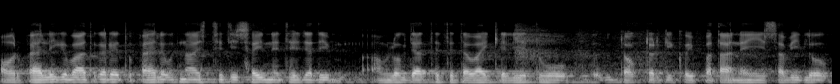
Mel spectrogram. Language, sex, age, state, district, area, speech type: Hindi, male, 30-45, Bihar, Darbhanga, rural, spontaneous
